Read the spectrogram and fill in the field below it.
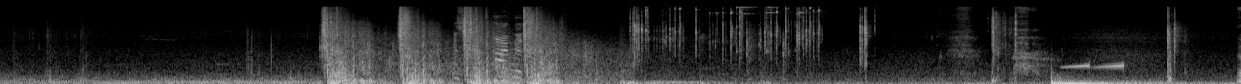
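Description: Several loud shotgun blasts from the video game The Walking Dead: Saints and Sinners, fired in quick bursts with sharp metallic clatter between, over a low game ambience.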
